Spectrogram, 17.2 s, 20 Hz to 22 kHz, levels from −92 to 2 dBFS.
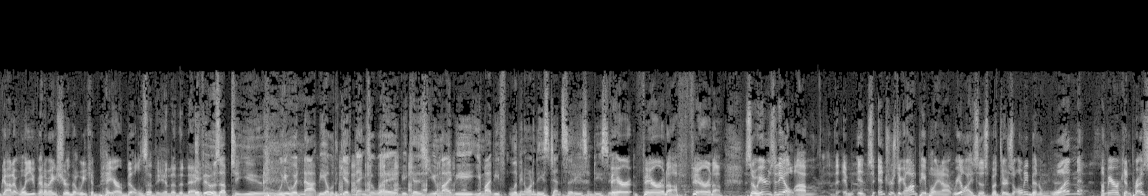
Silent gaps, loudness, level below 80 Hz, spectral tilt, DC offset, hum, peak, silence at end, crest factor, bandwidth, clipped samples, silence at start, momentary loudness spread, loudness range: none; -16 LUFS; -34 dBFS; -3.5 dB/octave; under 0.1%; none; -2 dBFS; 0 s; 16 dB; 14.5 kHz; under 0.1%; 0 s; 5 LU; 2 LU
